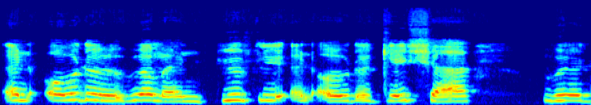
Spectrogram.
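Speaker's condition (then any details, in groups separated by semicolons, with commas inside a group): Deafness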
